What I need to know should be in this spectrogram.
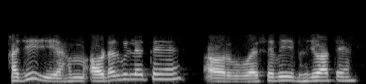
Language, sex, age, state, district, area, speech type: Urdu, male, 18-30, Uttar Pradesh, Saharanpur, urban, conversation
